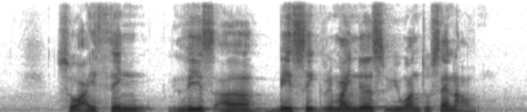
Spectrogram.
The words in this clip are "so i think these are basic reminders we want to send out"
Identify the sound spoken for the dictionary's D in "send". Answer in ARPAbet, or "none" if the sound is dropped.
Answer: none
